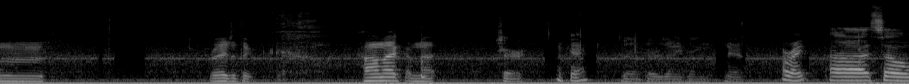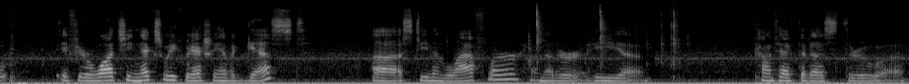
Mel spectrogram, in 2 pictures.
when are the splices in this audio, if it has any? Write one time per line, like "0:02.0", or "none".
none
